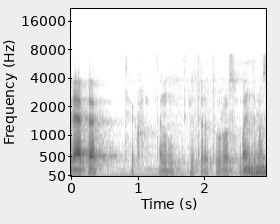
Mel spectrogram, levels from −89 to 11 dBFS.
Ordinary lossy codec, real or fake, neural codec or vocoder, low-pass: AAC, 48 kbps; real; none; 7.2 kHz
